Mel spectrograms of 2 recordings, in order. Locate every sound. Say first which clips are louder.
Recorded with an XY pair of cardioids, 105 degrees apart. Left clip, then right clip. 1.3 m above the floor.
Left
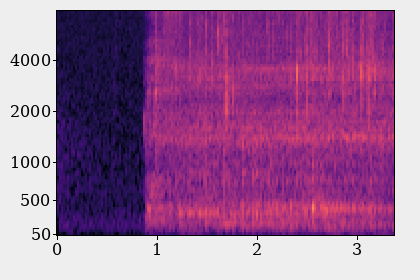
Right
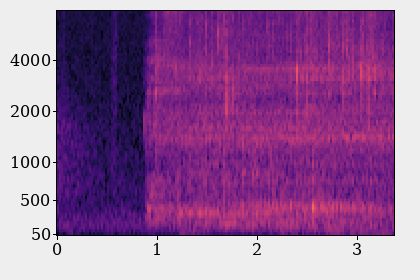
0.9 s a running tap: left 5 dB; 35° left, 0.8 m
